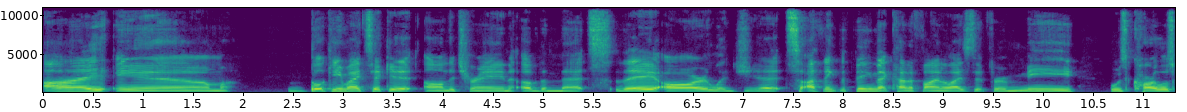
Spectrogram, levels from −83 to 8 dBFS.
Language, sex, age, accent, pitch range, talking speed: English, male, 20-39, American, 120-140 Hz, 145 wpm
